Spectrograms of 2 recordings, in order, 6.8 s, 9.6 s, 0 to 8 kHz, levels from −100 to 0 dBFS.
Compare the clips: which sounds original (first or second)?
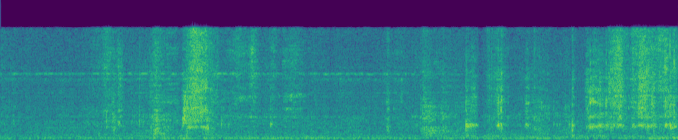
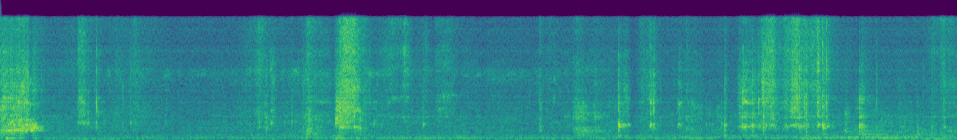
first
